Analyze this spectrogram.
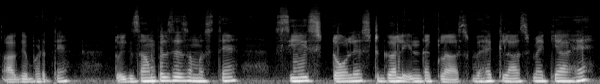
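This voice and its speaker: A man's voice: on the high side, steady tone, unhurried, dark tone. A man teaching grammar, asking questions and then answering them himself. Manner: explains step by step, asks and answers own questions. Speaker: English teacher. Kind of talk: casual spoken lesson. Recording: tinny phone-like audio.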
